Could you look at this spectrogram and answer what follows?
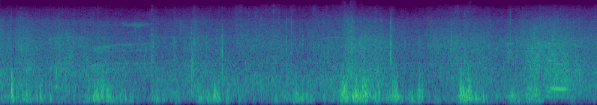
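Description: Strong wind gusts buffet the microphone beside a fire outdoors on a bay, a steady rushing roar swelling and easing for several seconds with no talk.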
